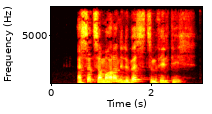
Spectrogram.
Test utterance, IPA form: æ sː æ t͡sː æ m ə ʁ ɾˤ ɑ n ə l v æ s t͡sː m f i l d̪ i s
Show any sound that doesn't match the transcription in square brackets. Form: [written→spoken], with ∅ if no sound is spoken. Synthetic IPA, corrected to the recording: æ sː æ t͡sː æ m ə ʁ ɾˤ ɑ n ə l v æ s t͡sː m [f→θ] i l [d̪→t̪] i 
